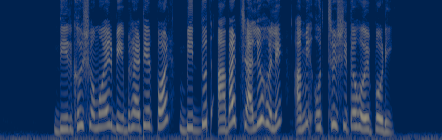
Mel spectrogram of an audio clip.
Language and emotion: Bengali, happy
